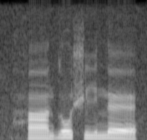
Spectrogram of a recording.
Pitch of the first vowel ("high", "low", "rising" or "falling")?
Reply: low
